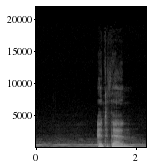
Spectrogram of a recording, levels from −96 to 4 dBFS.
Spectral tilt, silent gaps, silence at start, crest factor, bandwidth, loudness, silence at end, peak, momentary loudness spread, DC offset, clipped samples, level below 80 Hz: -7 dB/octave; none; 0 s; 18 dB; 12.5 kHz; -36 LUFS; 0 s; -20 dBFS; 21 LU; under 0.1%; under 0.1%; -62 dBFS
